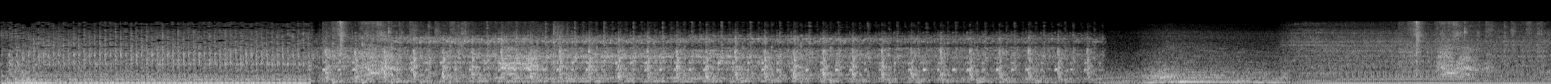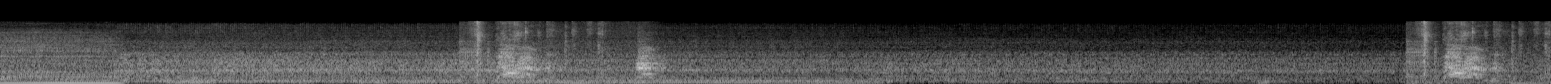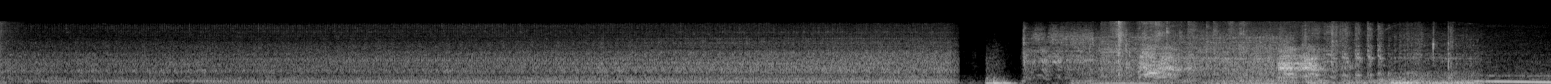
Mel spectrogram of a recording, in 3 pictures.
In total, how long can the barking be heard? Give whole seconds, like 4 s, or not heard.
11 s.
